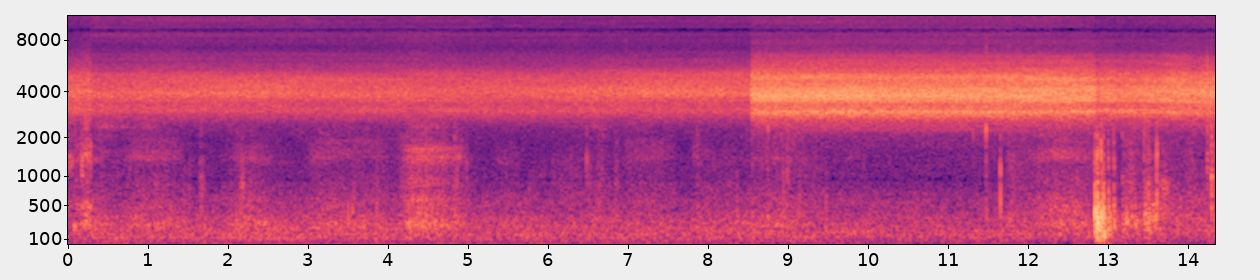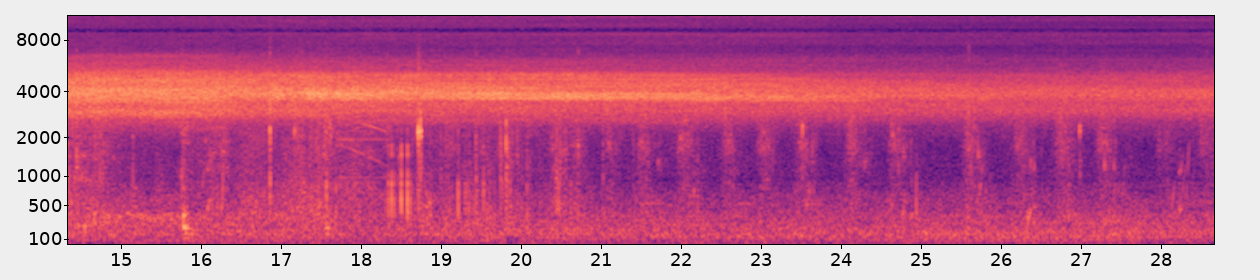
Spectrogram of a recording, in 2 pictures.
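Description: A steady, high-pitched insect chorus that grows suddenly louder about nine seconds in and slowly eases over the second half. A single knock comes about thirteen seconds in, and faint ticks follow at about two a second through the second half.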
